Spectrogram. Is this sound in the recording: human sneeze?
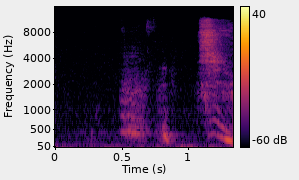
yes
